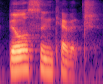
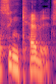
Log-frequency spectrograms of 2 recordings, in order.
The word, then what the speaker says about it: Sienkiewicz: I said it correctly last time because Curtis said it today, and Bill Sienkiewicz. Bill Sienkiewicz, okay.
